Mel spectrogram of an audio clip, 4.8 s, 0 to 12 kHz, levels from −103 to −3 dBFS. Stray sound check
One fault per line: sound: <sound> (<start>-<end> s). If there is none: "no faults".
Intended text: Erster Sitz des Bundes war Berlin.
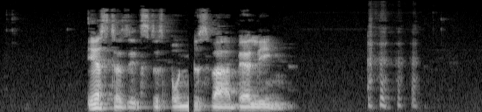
sound: dropout (1.9-1.9 s)
sound: laugh (3.7-4.2 s)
